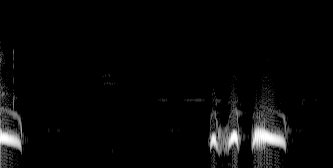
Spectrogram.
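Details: Decoy spotted dove's stimulating coo, 'giọng son' style: the tail of a long falling coo, a pause, then one phrase of a paired short coo and a sustained descending coo, over a faint low hum.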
